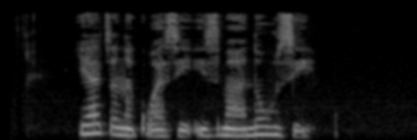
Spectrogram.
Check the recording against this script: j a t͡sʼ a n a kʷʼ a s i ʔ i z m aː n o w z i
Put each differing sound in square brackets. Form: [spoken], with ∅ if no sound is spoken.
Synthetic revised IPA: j a t͡sʼ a n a kʷʼ a [z] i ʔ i z m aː n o w z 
